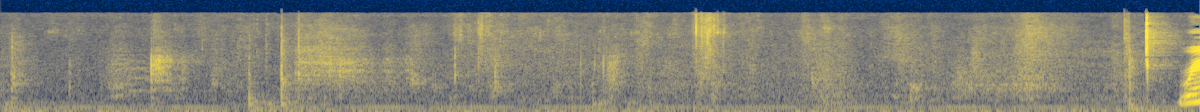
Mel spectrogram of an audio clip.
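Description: Rotary cutter rolling through rayon on a cutting mat in short strokes, with faint clicks and rustling as the fabric and paper pattern are handled, over a steady low hum.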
